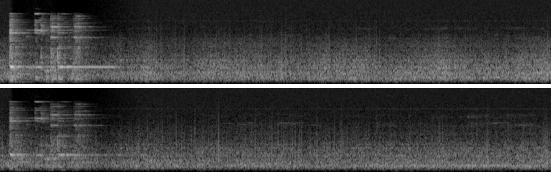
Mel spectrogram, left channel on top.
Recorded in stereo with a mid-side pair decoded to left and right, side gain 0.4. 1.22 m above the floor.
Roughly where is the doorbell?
Ahead left.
